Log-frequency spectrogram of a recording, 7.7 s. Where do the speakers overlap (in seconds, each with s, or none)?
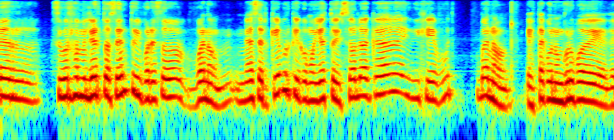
none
